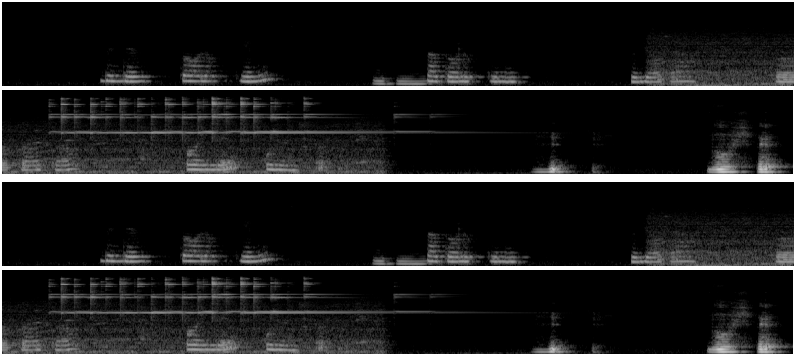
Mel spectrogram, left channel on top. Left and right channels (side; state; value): both; identical; correlation 1.00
